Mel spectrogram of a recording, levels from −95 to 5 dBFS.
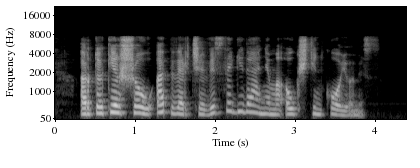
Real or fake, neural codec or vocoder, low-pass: real; none; 7.2 kHz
